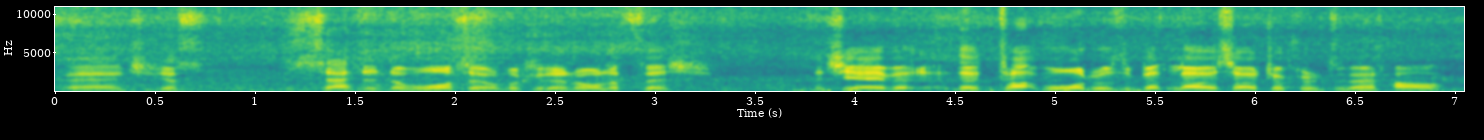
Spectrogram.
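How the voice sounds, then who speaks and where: Casting: male travel vlogger, mid-pitched, casual and rambling with mid-sentence pauses, recorded on a noisy, windy shore. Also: level tone. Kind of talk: casual walking travel commentary. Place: outdoors on a rocky seashore by tidal pools. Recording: windy outdoor recording with sea noise. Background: wind and waves.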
